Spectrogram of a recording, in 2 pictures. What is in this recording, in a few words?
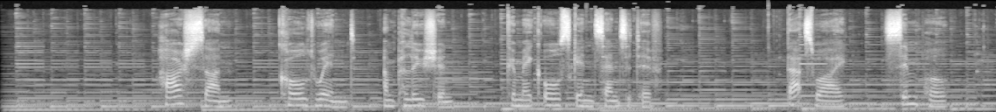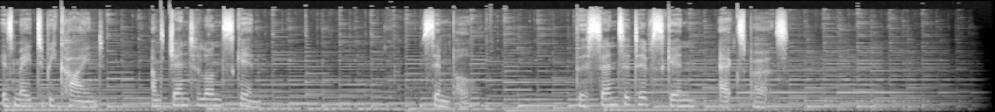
Neutral Commercial Simple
